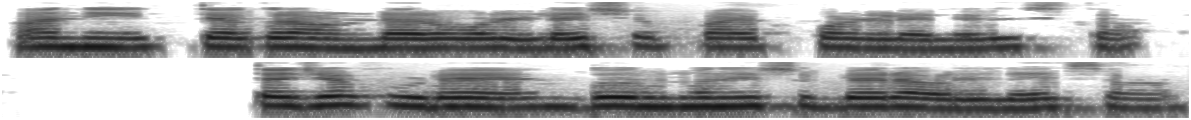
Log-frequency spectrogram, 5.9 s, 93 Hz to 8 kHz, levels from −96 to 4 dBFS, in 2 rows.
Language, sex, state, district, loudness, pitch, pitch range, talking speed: Konkani, female, Goa, North and South Goa, -15 LUFS, 230 Hz, 220-240 Hz, 140 wpm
